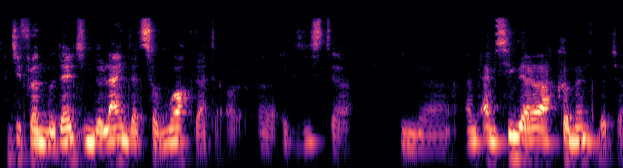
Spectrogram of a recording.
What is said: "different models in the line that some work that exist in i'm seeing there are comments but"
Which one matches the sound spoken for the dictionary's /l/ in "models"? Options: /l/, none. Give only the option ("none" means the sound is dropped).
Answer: /l/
